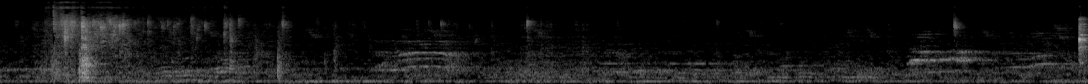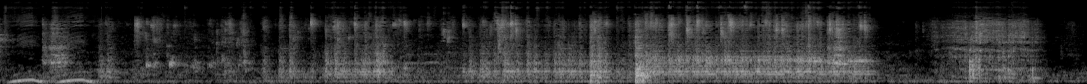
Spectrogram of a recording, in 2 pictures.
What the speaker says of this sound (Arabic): وهنا بقى البرغل هصفيه في المصفى واعصره قوي واضيفه على اللحمة.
